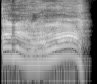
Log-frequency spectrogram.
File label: Male Blood Elf Trigger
